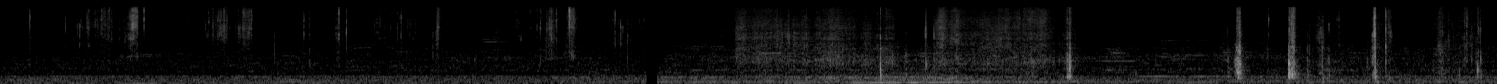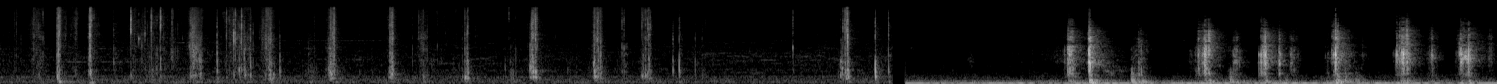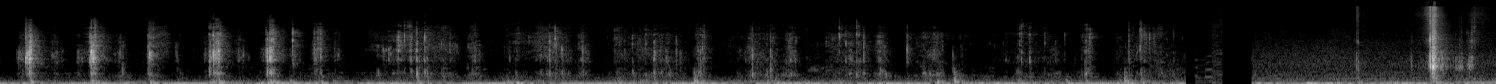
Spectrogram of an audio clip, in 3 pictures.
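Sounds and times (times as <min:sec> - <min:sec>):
low steady hum: 0:24.0 - 0:27.0, 0:42.5 - 0:44.9.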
